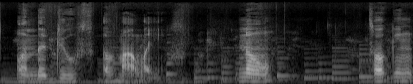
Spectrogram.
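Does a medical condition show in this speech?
Yes: cerebral palsy.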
